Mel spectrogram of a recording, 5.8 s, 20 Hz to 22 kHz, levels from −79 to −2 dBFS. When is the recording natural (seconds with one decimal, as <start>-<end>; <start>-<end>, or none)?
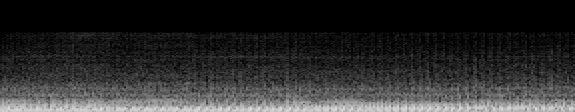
1.1-5.8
